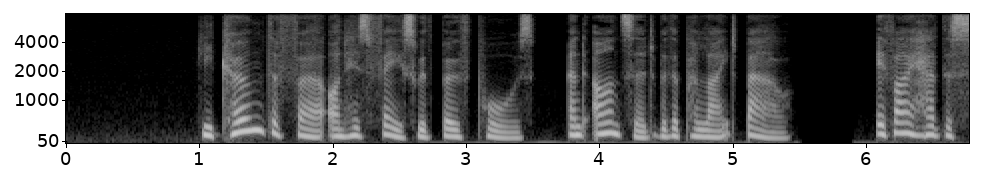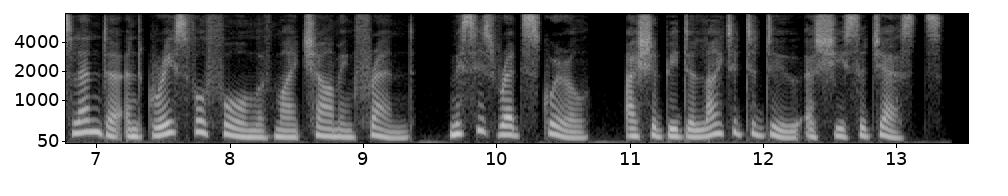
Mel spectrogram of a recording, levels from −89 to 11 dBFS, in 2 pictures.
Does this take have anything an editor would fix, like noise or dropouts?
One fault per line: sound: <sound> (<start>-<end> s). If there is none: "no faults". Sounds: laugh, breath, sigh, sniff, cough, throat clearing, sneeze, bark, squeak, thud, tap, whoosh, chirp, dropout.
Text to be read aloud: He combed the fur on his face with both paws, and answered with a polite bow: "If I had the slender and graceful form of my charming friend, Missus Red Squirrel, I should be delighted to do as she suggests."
no faults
